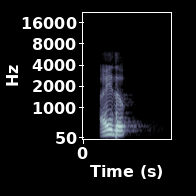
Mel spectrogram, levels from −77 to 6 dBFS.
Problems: none marked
